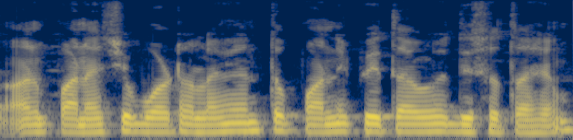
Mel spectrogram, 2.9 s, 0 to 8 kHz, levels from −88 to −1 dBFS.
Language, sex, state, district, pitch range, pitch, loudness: Marathi, male, Maharashtra, Solapur, 115-125 Hz, 115 Hz, -16 LUFS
